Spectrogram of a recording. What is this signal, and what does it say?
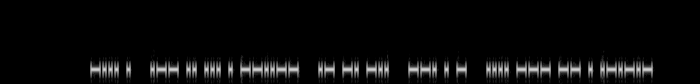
Morse code, heard as a keyed tone, about 40 wpm, 700 Hz. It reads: BE WISE, AND GET HOME.
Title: Sentences from Top 1600 Words 40wpm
